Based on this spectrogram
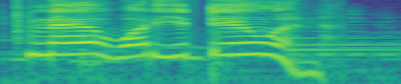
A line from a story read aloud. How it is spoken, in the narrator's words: But her voice was distant and unimportant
